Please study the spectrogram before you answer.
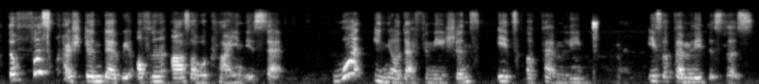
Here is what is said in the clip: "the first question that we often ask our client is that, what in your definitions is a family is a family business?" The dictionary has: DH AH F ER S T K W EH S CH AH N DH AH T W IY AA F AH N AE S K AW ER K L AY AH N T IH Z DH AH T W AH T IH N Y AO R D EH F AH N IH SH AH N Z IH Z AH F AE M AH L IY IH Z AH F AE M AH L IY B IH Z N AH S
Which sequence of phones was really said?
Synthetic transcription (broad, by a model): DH AH F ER S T K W EH S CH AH N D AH T W IY AA F AH N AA S AW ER K L AY AH N T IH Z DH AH T W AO T IH N Y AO D EH F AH N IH SH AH N S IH S AH F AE M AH L IY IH S AH F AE M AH L IY B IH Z N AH S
